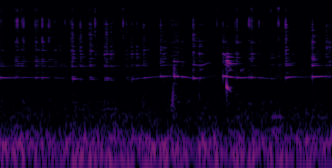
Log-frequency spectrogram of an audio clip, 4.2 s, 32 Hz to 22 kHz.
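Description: Long nails tap rapidly on a clear square glass bottle that is partly filled with water and held horizontally. The result is a fast, uneven stream of light, bright clicks over a steady glassy ring near 1 kHz, with a faint low background hum underneath.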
